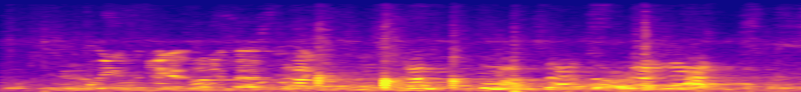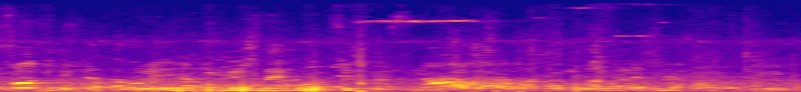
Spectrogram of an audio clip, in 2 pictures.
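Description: A football thuds off a foot.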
